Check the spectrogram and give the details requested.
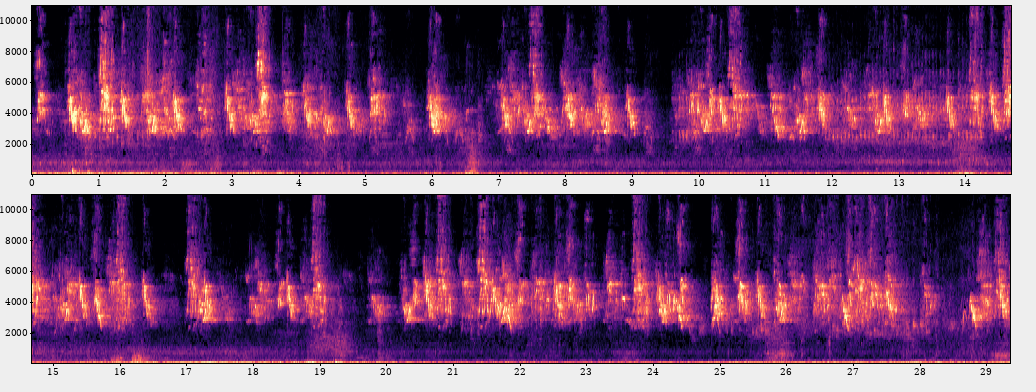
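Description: Many small birds chirping rapidly and almost without a break, thinning out in a couple of short lulls.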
